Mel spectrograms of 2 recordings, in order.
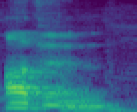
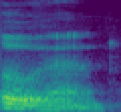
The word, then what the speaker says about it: oven: you say ovum no sorry it's not correct we see oven oven oven for example put the chicken in the oven put the chicken in the oven put the chicken in the oven so it's not open great next word can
